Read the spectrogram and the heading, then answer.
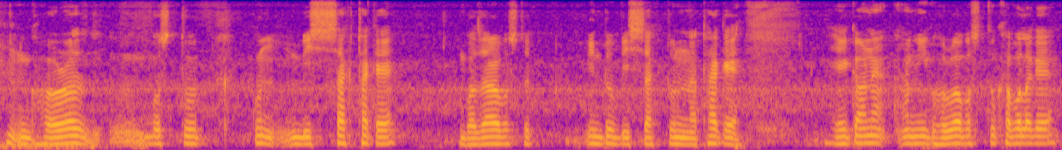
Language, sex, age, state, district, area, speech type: Assamese, male, 30-45, Assam, Golaghat, urban, spontaneous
